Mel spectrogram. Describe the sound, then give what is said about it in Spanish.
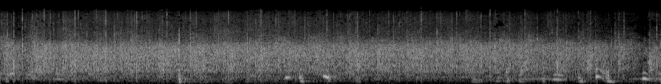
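Steady applause from a computer-generated studio audience on a TV show, a dense, even patter of clapping that holds at a constant level throughout. “Creo que aquí detrás está el público este que hacen por ordenador, que tienen... que está hecho por ordenador, que son todos como los del FIFA.”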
